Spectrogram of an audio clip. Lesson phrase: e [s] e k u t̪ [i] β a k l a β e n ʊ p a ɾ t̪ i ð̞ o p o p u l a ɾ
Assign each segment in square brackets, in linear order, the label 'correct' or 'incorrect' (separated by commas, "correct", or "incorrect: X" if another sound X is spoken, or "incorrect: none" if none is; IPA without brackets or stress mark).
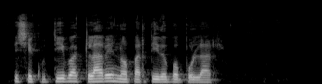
incorrect: ʃ, correct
